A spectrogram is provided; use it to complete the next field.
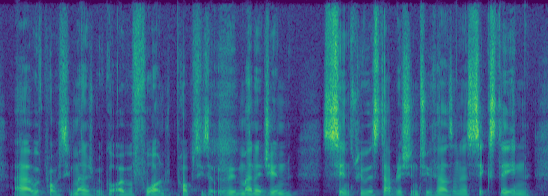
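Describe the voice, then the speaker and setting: Very fast and in a monotone, flat delivery, a man with a London accent speaks in a dark, mellow tone. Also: fairly low pitch for a man. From South London, Catford. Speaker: estate agency owner. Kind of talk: podcast interview. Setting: podcast studio. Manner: casual, many fillers.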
